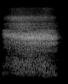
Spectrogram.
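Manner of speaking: long voiceless shush; hushing shush. Retold or imitated. Viewer hushing a chattering castmate, mock shushing. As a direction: shush her like she should stop.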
